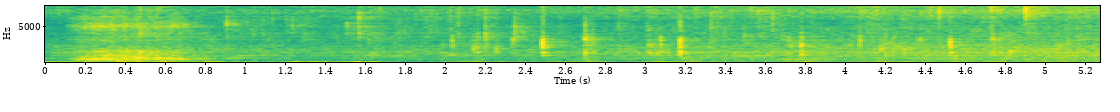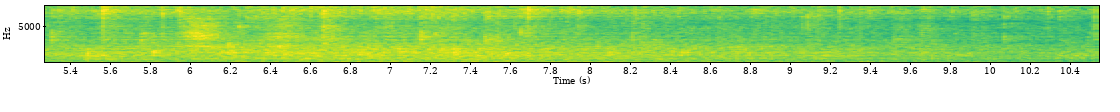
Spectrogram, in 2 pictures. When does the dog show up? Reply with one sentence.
The dog can't be heard in this clip.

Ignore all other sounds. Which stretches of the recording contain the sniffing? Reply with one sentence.
You can hear the sniffing from 0.1 to 0.8 s and from 5.9 to 6.6 s.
